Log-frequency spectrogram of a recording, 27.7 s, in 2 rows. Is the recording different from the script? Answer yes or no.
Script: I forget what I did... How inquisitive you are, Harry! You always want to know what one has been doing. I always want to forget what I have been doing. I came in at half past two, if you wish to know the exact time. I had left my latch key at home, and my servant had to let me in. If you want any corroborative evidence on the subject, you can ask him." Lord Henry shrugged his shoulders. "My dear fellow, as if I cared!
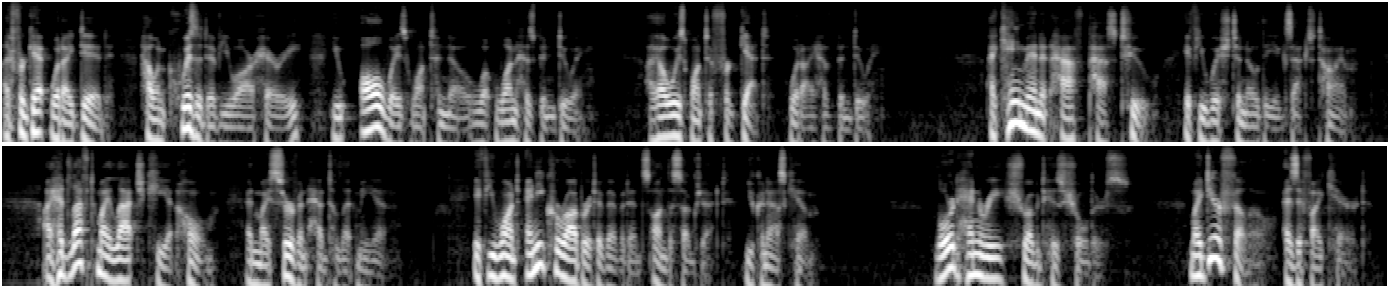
no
